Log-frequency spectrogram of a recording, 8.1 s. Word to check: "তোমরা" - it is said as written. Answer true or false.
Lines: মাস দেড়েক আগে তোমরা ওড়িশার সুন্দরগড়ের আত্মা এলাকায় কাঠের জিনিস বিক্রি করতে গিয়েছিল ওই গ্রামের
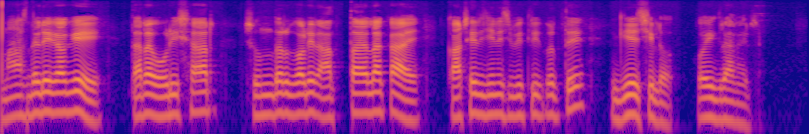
false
